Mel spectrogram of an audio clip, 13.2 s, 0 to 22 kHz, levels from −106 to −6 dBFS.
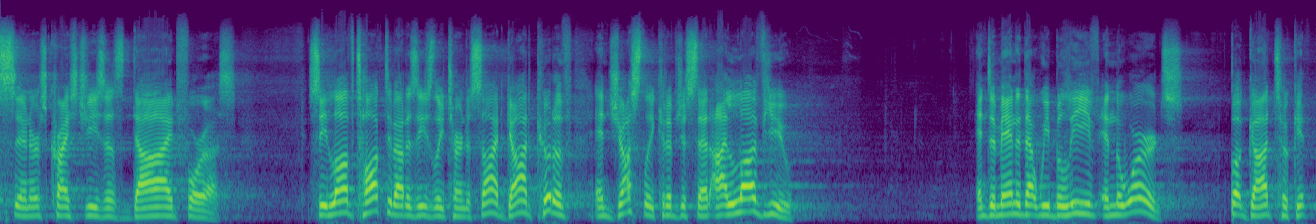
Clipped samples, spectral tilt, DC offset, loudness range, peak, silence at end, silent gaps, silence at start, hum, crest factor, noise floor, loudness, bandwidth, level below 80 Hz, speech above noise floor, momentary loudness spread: under 0.1%; -3.5 dB/octave; under 0.1%; 3 LU; -12 dBFS; 0.1 s; none; 0 s; none; 18 dB; -76 dBFS; -28 LUFS; 14.5 kHz; -78 dBFS; 48 dB; 9 LU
